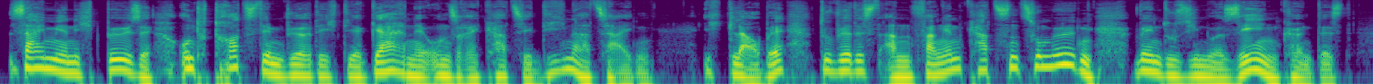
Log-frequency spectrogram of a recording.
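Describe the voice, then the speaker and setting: A man's voice: mid-range voice, big pitch swings, unhurried, slightly rough, no echo, studio quality, pitched above the performer's own voice. A man voicing an eager, polite young girl in a children's fairy tale, earnest and gushing. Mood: eager, apologetic.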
